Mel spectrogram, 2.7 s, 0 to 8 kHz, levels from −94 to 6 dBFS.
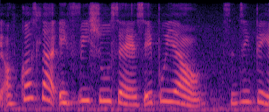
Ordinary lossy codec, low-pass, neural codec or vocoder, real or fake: none; 7.2 kHz; none; real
